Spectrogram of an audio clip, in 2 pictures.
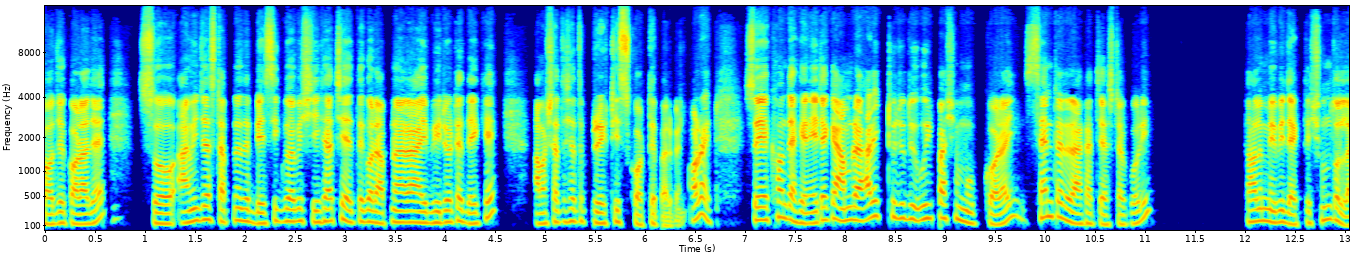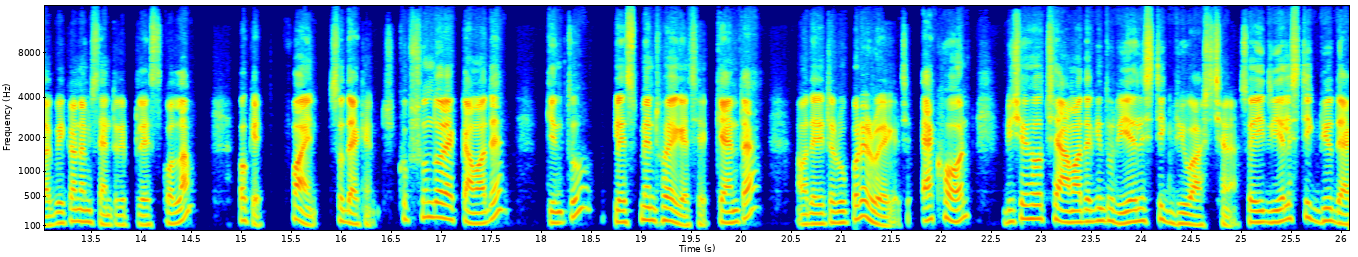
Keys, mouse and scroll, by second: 0.7-1.0 scroll up 2, 1.0 scroll down 2, 8.6-11.4 drag, 14.2 scroll up 1, 14.5 scroll down 1, 15.3-18.4 middle drag, 18.6 scroll down 1, 19.0 scroll up 1, 20.0-22.4 middle drag, 21.6 middle click, 21.8 middle click, 22.5 scroll up 1, 22.8 scroll down 1.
